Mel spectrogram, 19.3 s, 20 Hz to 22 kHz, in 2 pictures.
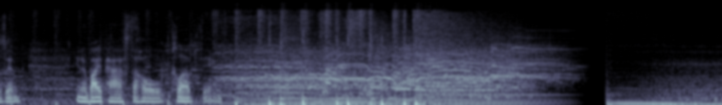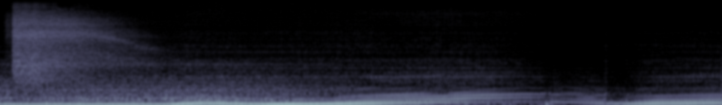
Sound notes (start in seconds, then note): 10.0 traffic humming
